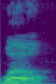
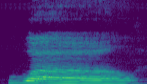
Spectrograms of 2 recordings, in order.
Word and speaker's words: whirl: like the wind will whirl, or you'll have a whirlpool in the water where it circles. Whirl. And look how open everything is. My tongue stays down.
